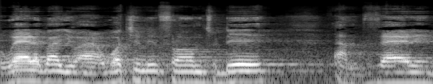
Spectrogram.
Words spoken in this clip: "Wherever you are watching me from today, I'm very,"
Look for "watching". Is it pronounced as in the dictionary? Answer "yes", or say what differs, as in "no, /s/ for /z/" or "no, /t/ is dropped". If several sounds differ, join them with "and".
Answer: yes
